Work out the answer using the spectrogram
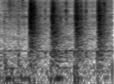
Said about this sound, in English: Was I still asleep? Had I only thought I heard the scratching? What was it that scratches like an animal but knows how to knock just like a man?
